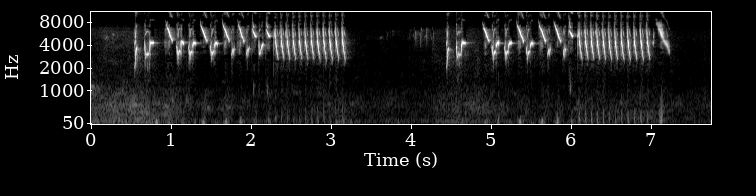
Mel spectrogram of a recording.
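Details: European goldfinch singing two phrases of quick twittering notes, each ending in a rapid buzzy trill of repeated notes, with a pause between phrases.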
